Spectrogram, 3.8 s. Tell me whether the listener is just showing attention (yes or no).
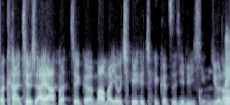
no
